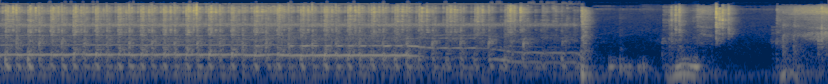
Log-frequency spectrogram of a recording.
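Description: Sewing machine top stitching a crossbody bag, a close, steady rapid whir of needle strokes that slows and stops partway, followed by brief rustling and handling of fabric.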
